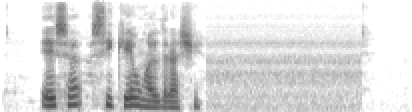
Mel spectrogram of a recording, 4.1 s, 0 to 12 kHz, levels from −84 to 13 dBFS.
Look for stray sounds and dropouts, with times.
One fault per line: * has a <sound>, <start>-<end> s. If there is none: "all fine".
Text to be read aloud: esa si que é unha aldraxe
all fine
